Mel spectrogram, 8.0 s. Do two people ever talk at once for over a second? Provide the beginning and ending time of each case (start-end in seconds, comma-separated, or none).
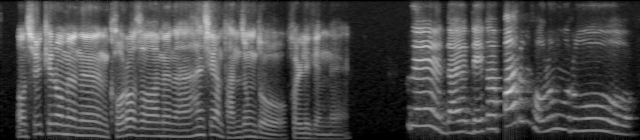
none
